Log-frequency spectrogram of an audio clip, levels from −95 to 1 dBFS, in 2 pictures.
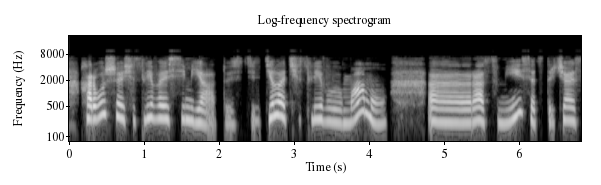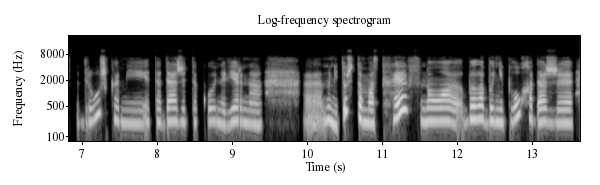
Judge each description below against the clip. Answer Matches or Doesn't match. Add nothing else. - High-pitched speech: Matches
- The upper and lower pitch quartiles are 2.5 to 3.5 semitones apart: Matches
